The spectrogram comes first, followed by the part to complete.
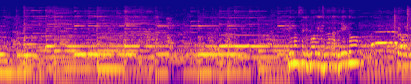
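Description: Acoustic guitar playing chords in an instrumental passage of a live Greek song, the chords changing about once a second.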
